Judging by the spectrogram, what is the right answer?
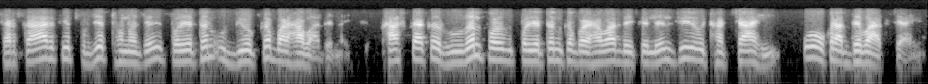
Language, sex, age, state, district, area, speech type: Maithili, male, 60+, Bihar, Saharsa, urban, conversation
